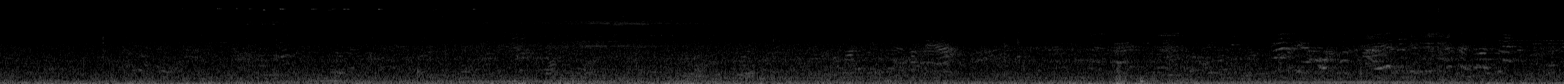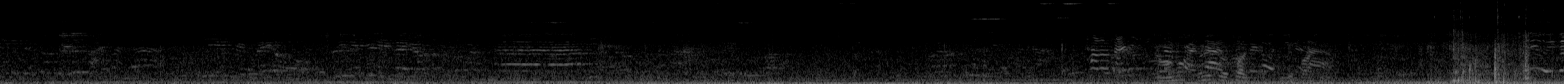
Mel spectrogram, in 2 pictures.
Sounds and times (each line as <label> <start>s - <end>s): Bicycle Sound 29.0s - 31.2s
